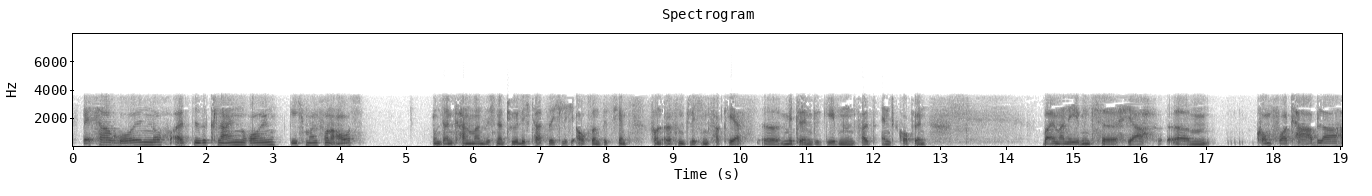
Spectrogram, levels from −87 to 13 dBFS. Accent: German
